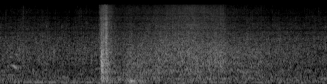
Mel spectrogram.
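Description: A child jumps into a pool with a loud splash.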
